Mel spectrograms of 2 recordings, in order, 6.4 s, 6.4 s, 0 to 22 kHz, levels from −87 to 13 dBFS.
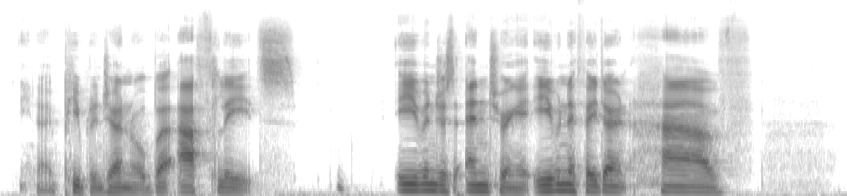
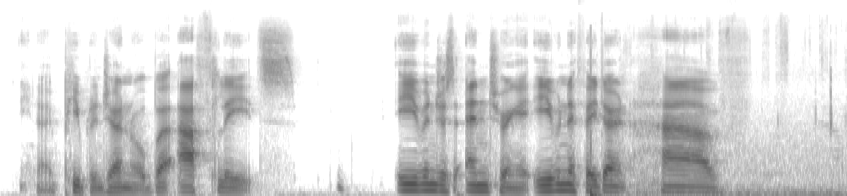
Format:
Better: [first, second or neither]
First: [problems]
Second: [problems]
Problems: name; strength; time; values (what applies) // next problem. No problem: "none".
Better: first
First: none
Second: dog barking; faint; from 4.5 s on; peak 10 dB below the speech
